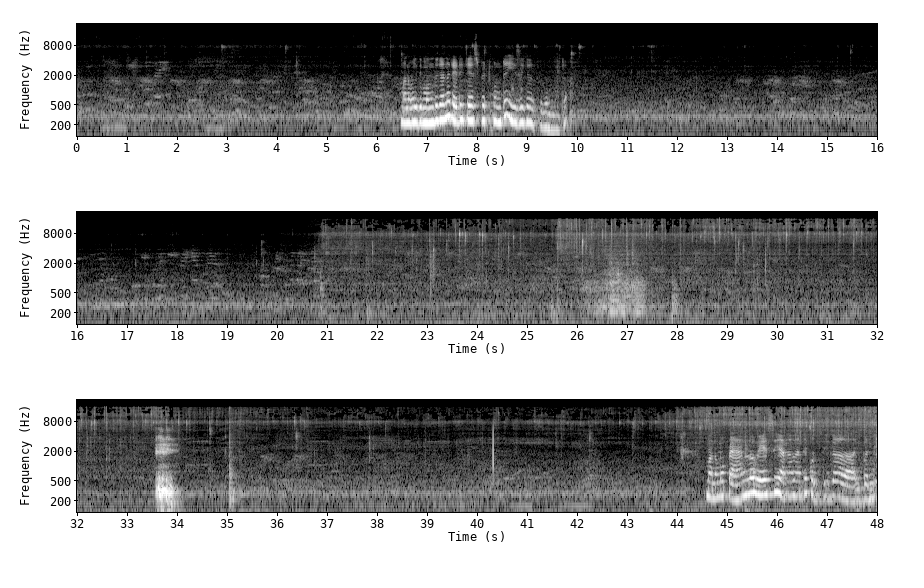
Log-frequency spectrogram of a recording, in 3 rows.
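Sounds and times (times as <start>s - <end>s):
potatoes sizzling in hot oil: 20.7s - 48.0s.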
